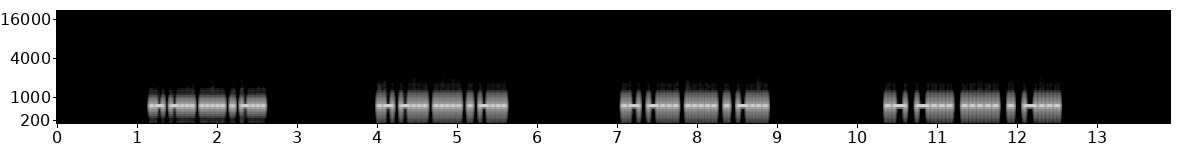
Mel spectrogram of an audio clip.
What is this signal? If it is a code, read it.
Morse code, heard as a keyed tone, about 31 wpm, 700 Hz. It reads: AB5EB AB5EB AB5EB AB5EB
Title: Speed Racing - USA 2x2 Call Signs 25wpm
